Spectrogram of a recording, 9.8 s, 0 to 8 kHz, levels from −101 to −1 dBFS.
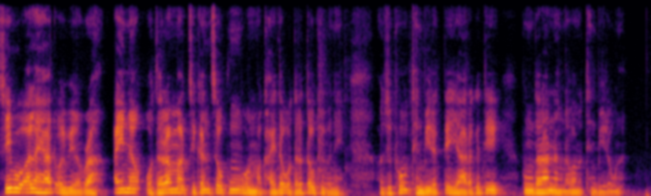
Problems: background sounds at intervals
